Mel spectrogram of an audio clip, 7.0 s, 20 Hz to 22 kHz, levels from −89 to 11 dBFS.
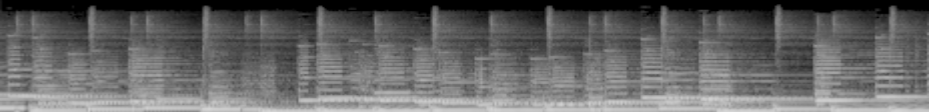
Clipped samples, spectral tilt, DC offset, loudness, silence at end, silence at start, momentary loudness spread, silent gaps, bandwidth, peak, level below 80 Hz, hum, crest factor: under 0.1%; -6 dB/octave; under 0.1%; -14 LUFS; 0 s; 0 s; 3 LU; none; 17.5 kHz; 0 dBFS; -16 dBFS; none; 12 dB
